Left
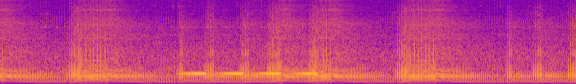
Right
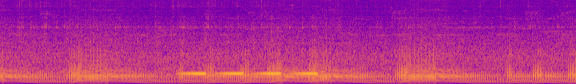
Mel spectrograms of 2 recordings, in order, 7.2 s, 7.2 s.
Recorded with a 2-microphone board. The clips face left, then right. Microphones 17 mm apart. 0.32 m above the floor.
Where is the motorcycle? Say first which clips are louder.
Left 5 dB; 75° left (ahead or behind); by 7.2 s 65° left (ahead or behind).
